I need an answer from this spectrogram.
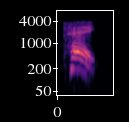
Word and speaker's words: Pe: 8 verses down, we have Pei. Now, Pe or Pei can also be pronounced as Fe or Fe. Pe or Fe.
